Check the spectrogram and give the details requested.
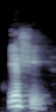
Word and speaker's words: Yeshe: as the producer, your daughter, how do you pronounce her name? Yeshe.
